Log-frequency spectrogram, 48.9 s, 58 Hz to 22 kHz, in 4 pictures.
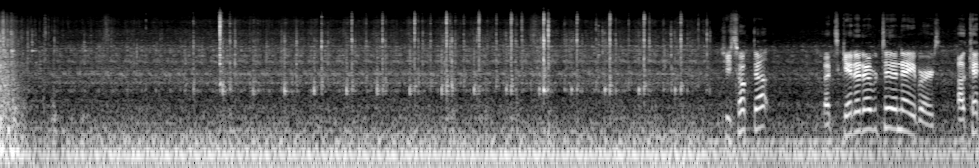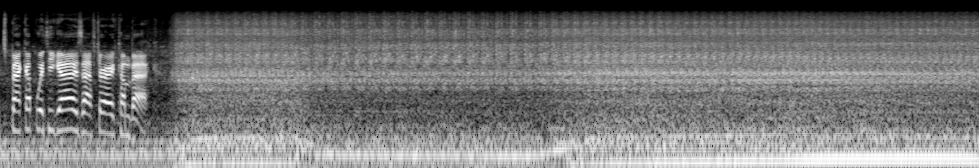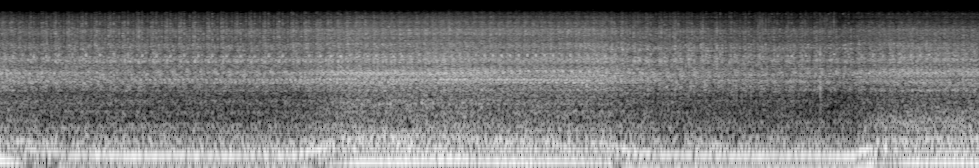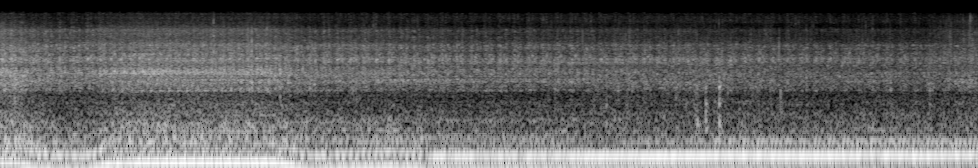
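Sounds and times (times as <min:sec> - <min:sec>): heavy vehicle engine running: 0:00.0 - 0:48.9.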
